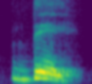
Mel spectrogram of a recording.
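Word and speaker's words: des: Obviamente la S no suena, entonces va a ser D.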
